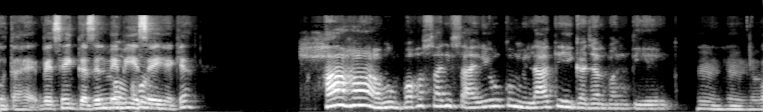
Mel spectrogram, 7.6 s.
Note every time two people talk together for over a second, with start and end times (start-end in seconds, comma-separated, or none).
none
